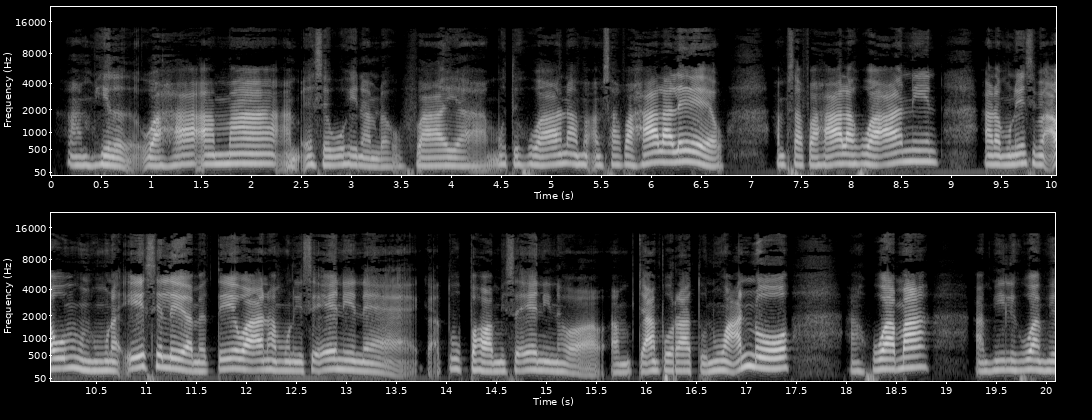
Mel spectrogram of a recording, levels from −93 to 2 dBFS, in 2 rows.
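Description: Throughout the speech, the audio has likely been decoded and re-encoded about four times, with a character that fits AAC-LC at 64 kbit/s. Each pass requantises on a shifted frame grid, so this generation loss piles up as swirly, hollow smearing and blurred attacks.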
